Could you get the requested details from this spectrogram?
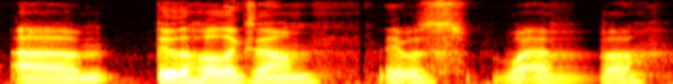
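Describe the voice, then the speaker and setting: A man's voice: medium pitch, a little slow, fairly bright tone, clear, resonant tone. A young man hosting a podcast, telling an exasperated, sweary story in casual chat. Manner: sweary, exasperated ranting anecdote. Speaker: podcast host.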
